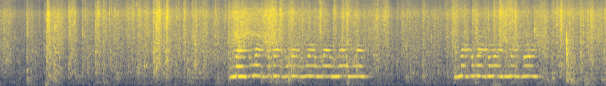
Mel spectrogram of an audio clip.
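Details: A group of six-week-old Doberman puppies at play with a flirt pole in a small room: two sustained, even-pitched whines about two seconds apart, each roughly a second long, amid pattering feet and knocks.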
